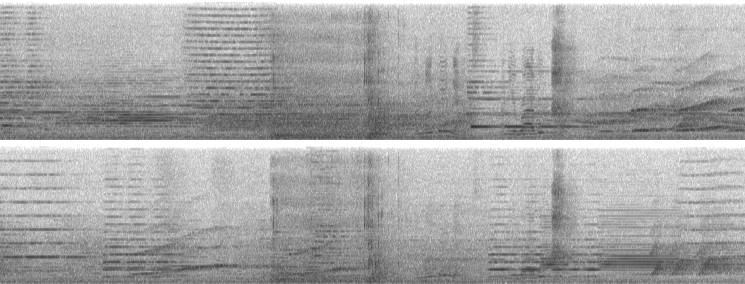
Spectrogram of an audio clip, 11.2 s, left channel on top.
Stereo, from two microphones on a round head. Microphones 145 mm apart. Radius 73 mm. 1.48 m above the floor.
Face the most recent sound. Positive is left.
turn(degrees=-15)  # may be behind; listen again after turning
